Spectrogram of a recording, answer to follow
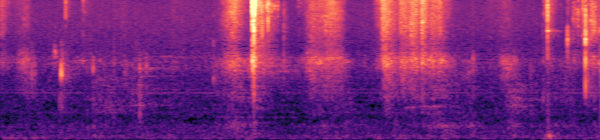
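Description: Faint rustling of hair as fingers tousle and lift it at the roots, coming in a few soft bursts, with one small sharp click about two and a half seconds in.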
